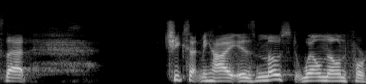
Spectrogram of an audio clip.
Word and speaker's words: Csikszentmihalyi: Flow theory was coined by Hungarian-American psychologist Mihaly Csikszentmihalyi. Yes, that's how you pronounce that. Csikszentmihalyi is most well known for his work in the study of happiness and creativity.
